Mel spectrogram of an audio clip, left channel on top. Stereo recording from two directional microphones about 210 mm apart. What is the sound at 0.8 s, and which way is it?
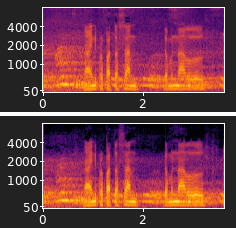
A man's voice, 35° left (ahead or behind).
